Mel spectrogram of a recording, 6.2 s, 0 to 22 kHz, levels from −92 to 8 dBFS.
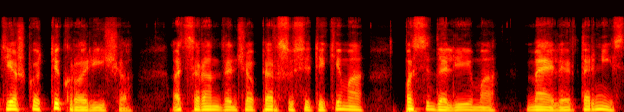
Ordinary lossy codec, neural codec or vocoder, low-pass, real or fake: Opus, 16 kbps; none; 10.8 kHz; real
